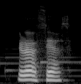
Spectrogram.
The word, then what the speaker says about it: gracias: Keep an ear out for the accent from Spain, where the C that sounds like an S is pronounced with a TH sound. So gracias sounds like gracias.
